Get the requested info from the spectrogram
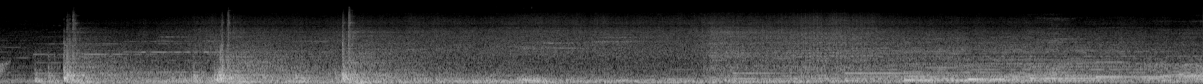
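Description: Three knocks on a heavy wooden door, about a second and a half apart, over a steady rush of falling water from a waterfall. Soft music with long held notes comes in during the second half.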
